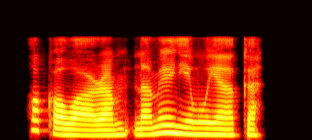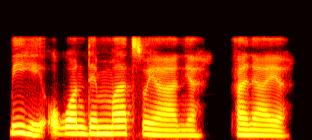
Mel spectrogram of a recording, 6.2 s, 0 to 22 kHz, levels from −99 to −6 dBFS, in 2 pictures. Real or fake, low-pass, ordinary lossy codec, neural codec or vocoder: fake; 7.2 kHz; none; codec, 16 kHz, 1 kbps, X-Codec, HuBERT features, trained on LibriSpeech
